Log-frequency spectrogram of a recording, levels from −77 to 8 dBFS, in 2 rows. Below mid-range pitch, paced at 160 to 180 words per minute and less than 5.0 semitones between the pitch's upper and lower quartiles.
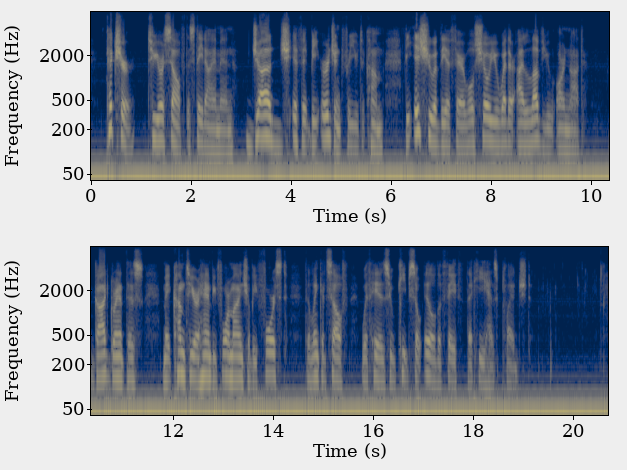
Yes: low, 125 Hz; average, 170 wpm; average, 3.5 semitones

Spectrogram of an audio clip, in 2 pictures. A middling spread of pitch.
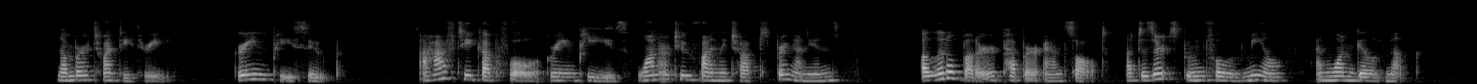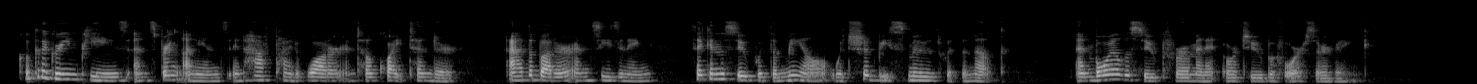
Yes: average, 3.5 semitones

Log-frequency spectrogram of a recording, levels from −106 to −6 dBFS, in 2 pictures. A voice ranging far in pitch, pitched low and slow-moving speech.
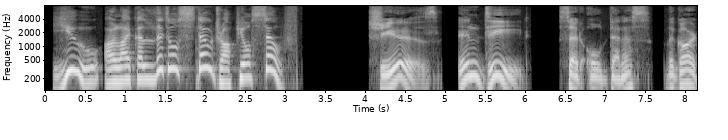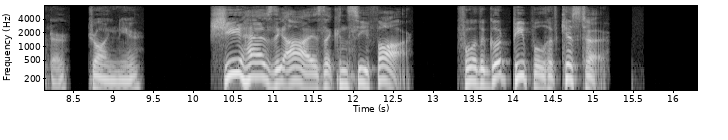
No: wide, 8.8 semitones; medium, 170 Hz; slow, 115 wpm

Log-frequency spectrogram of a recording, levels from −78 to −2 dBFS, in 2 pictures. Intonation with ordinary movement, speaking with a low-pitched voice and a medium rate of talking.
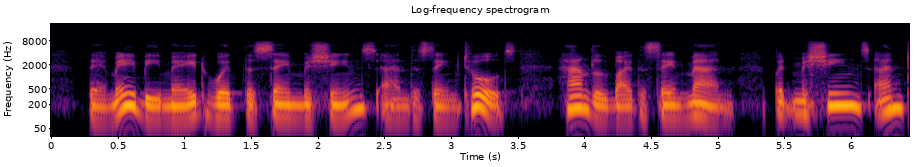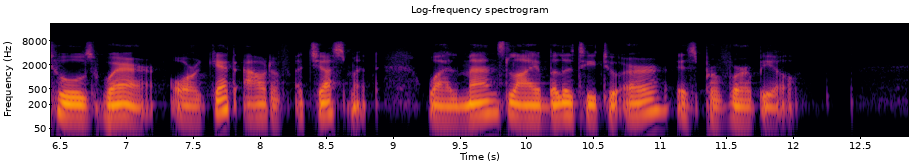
Yes: average, 4.6 semitones; low, 100 Hz; average, 160 wpm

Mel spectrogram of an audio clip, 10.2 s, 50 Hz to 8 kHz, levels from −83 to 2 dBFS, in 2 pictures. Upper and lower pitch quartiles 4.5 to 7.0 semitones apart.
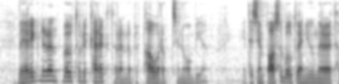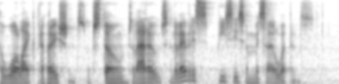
No: average, 3.0 semitones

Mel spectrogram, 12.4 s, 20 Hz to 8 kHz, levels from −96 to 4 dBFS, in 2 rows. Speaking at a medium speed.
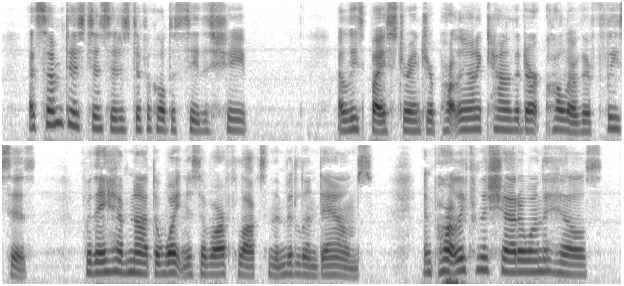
No: fast, 225 wpm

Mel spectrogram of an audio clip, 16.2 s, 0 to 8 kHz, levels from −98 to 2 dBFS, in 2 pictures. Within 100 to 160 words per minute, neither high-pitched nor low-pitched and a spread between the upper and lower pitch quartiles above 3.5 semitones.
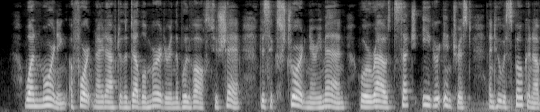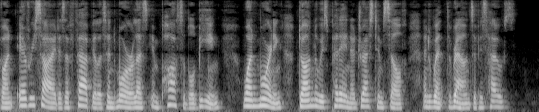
No: average, 190 wpm; medium, 145 Hz; average, 3.9 semitones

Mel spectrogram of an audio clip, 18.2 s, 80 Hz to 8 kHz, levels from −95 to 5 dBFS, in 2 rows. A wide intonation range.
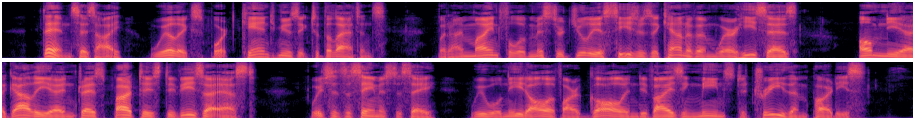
No: average, 4.1 semitones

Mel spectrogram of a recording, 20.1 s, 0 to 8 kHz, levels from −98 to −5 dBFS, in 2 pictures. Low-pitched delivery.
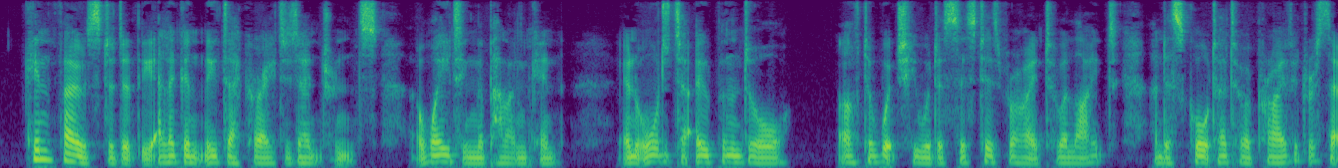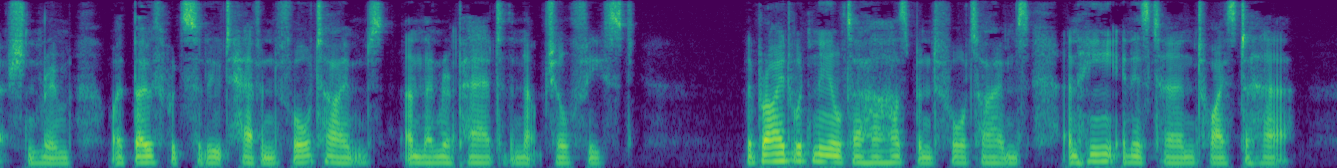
Yes: low, 105 Hz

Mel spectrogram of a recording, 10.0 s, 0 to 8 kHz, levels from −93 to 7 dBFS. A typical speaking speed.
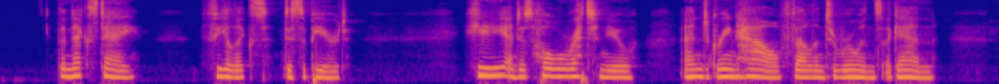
No: slow, 100 wpm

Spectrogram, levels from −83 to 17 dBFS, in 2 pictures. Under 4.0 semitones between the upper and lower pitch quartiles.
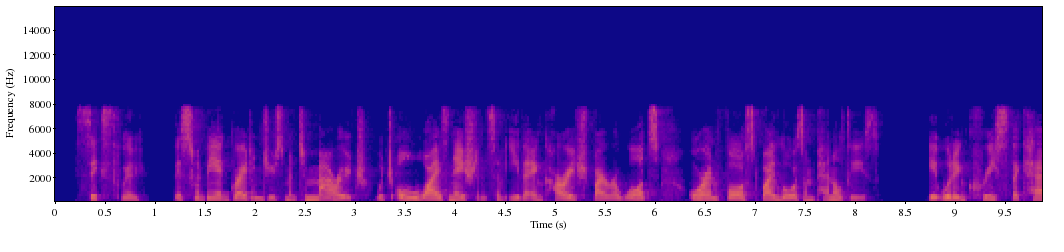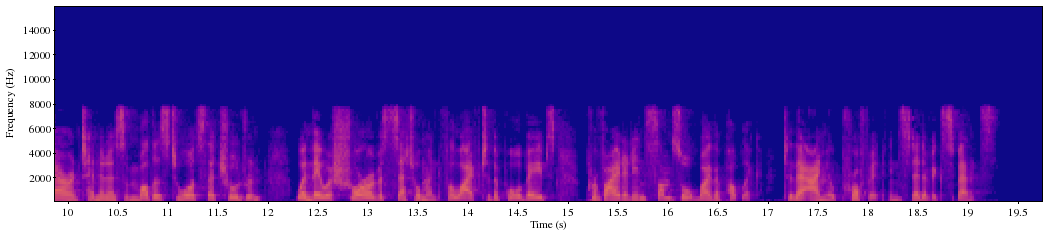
No: average, 4.9 semitones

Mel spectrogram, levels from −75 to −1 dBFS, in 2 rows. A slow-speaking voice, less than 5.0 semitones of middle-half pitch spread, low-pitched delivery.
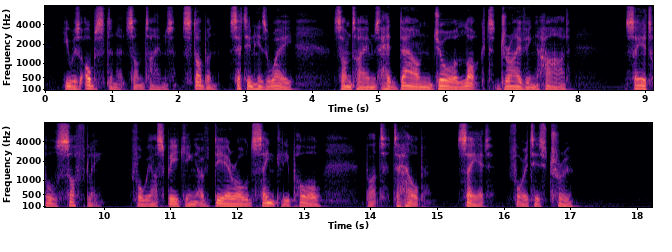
Yes: slow, 125 wpm; average, 4.0 semitones; very low, 85 Hz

